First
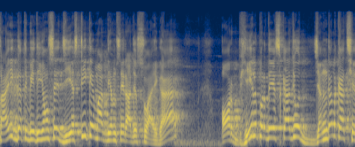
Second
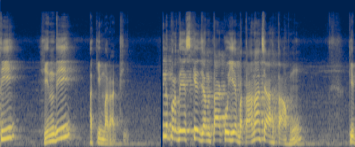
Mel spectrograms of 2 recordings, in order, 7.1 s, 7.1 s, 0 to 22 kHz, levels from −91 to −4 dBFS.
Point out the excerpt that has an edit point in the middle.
second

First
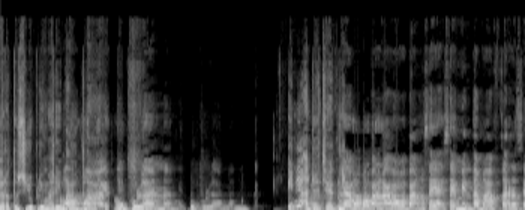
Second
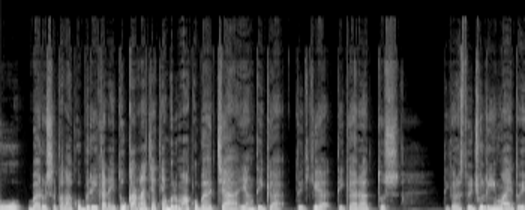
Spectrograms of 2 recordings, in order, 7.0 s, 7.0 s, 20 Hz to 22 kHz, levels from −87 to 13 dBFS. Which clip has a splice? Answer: first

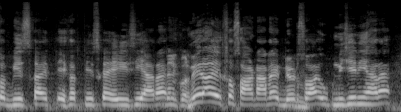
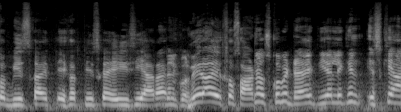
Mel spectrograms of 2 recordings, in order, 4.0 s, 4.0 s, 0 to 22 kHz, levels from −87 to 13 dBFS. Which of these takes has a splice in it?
second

